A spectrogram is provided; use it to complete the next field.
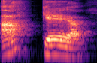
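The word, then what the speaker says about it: Archaea: CH tem som de Q e A com E eu só pronuncio o E, né? Então fica arqueia, que é representado pelas arqueobactérias.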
